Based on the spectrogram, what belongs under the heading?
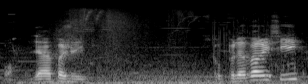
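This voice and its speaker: Male gamer commentating, high, animated pitch, crude and jokey. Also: moderate pace, soft background music. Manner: swearing, joking, talking to the game. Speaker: let's play commentator. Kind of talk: gameplay commentary.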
